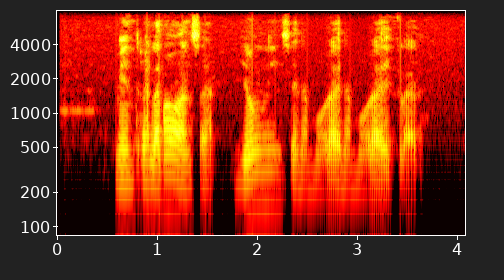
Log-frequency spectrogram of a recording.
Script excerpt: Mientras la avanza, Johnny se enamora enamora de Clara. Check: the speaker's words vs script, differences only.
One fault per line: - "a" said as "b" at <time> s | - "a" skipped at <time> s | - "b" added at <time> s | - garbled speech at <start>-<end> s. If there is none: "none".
none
